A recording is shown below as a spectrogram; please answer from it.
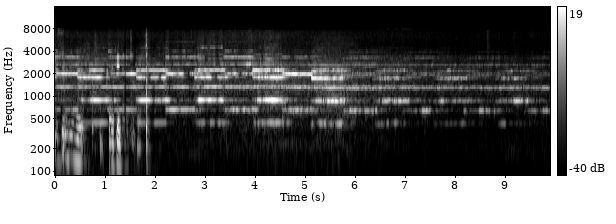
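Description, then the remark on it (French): Emergency vehicle sirens passing outside in Paris wail steadily, their tones rising and falling, while a voice briefly speaks at the very start. “En ce moment, attends, il y a des sirènes qui passent là.”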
